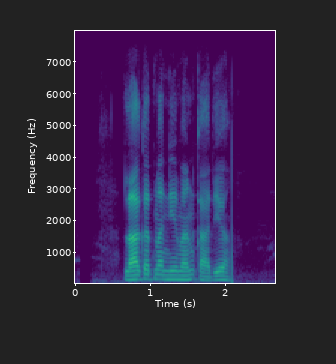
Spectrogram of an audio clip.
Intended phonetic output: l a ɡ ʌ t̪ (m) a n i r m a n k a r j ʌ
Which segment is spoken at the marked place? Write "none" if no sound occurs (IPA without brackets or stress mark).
m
